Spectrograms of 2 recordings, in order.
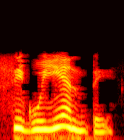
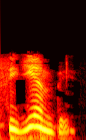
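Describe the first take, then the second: First: The u after the g is pronounced. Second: The u after the g is silent. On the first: The speaker calls it wrong. "¿Tú lees siguiente o tú lees siguiente?" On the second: The speaker calls it right. "tú no pronuncias la U. Tú dices siguiente"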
